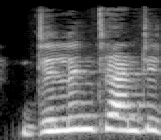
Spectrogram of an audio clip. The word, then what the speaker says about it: dilettante: Dilettante जो word है इसकी दो pronunciation है, British और American. It can be dilettante or it can be dilettante.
